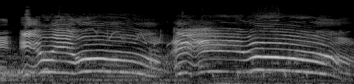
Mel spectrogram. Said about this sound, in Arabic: وهكذا يا أصدقاء، وبينما كان الديك المغرور يصيح ويصيح بأعلى صوته، خرج من بيته نسر كبير وحاول أن يسكته، فقال له: ما هذا الذي يزعجني؟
